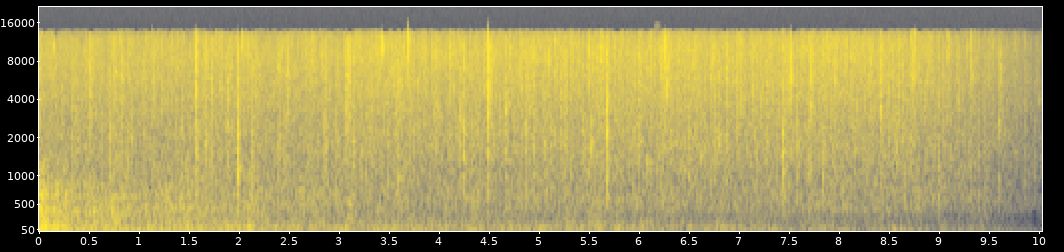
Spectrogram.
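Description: Rain falling, with many separate drops heard as short ticks, and a low thunder rumble dying away in the first couple of seconds. The whole sound fades out steadily and ends near the end.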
